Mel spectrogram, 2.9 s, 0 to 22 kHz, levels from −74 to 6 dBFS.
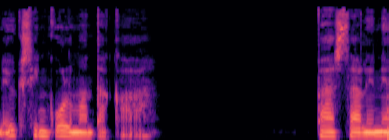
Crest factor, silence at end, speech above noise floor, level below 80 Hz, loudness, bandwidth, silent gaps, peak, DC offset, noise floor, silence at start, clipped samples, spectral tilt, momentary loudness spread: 16 dB; 0 s; 57 dB; -58 dBFS; -16 LUFS; 17 kHz; none; -2 dBFS; under 0.1%; -72 dBFS; 0 s; under 0.1%; -4.5 dB/octave; 17 LU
